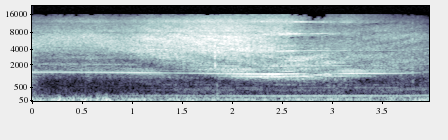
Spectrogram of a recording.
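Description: E-Flite Timber X RC airplane flying overhead, its electric motor a steady buzzing whine with a faint pitch shift as it passes, holding a constant loudness without talk.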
